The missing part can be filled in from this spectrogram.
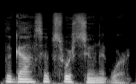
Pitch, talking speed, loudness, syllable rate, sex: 105 Hz, 265 wpm, -17 LUFS, 6.5 syllables/s, male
